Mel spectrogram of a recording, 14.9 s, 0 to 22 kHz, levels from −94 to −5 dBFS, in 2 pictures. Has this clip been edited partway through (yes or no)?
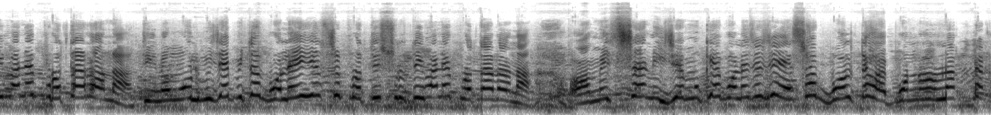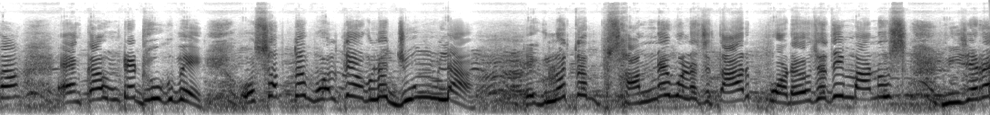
no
